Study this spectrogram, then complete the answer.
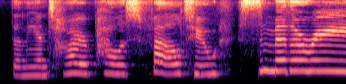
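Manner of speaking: storyteller gasping at the climax; dramatic gasp. A narrator's reading. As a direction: gasp and announce the collapse.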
